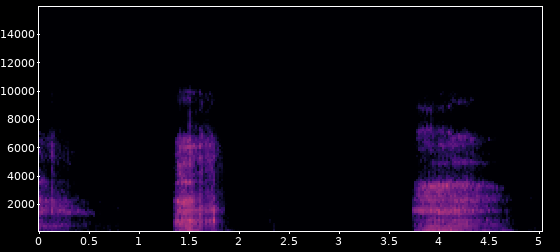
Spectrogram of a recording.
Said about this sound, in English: Everybody, let's take a deep breath and be satisfied.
